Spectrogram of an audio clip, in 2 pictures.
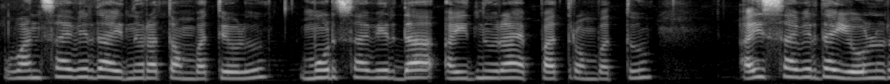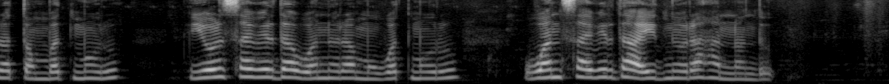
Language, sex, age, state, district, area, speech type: Kannada, female, 30-45, Karnataka, Bidar, rural, spontaneous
